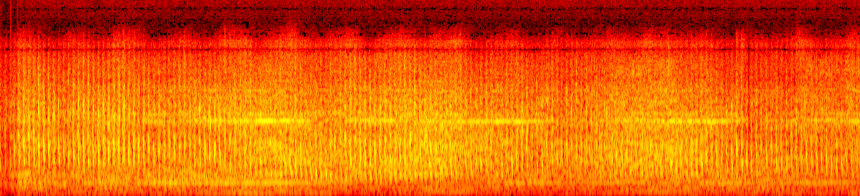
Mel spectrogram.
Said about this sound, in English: Mr. Bolt spies the van from his helicopter and they swoop down low towards it.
